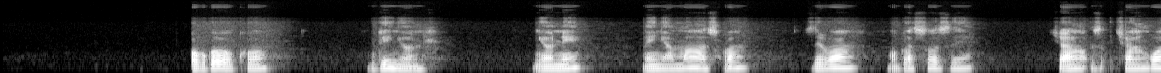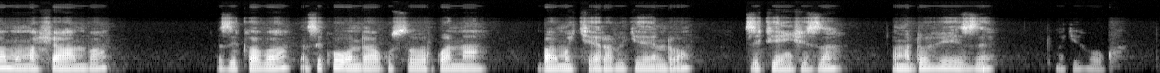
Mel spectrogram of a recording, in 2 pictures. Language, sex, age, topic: Kinyarwanda, female, 36-49, agriculture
